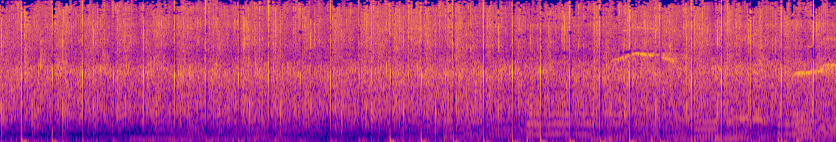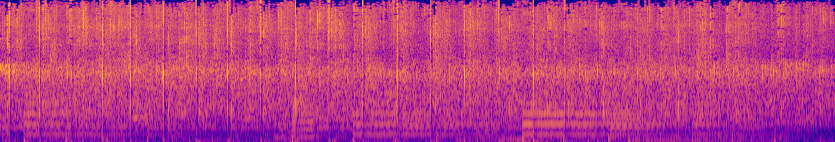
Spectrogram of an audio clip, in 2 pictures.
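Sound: audience applauding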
